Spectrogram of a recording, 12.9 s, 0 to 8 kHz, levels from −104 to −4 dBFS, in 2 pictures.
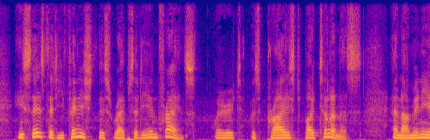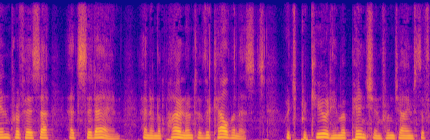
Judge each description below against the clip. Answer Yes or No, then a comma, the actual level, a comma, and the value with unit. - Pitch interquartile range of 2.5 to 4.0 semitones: Yes, average, 3.1 semitones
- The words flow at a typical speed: Yes, average, 160 wpm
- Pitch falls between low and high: Yes, medium, 150 Hz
